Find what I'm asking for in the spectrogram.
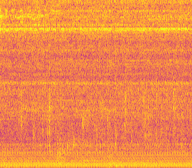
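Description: A Rancilio Silvia espresso machine, serviced after a full tune-up, pumps water through a shot of coffee. It gives a loud, steady, close vibratory hum with a constant watery hiss, unbroken for the whole stretch.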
